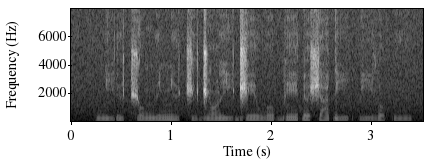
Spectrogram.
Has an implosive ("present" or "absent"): present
